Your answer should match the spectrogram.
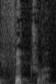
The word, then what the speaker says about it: fitra: They say fitra. Okay. Did I say it right? Yes, fitra.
